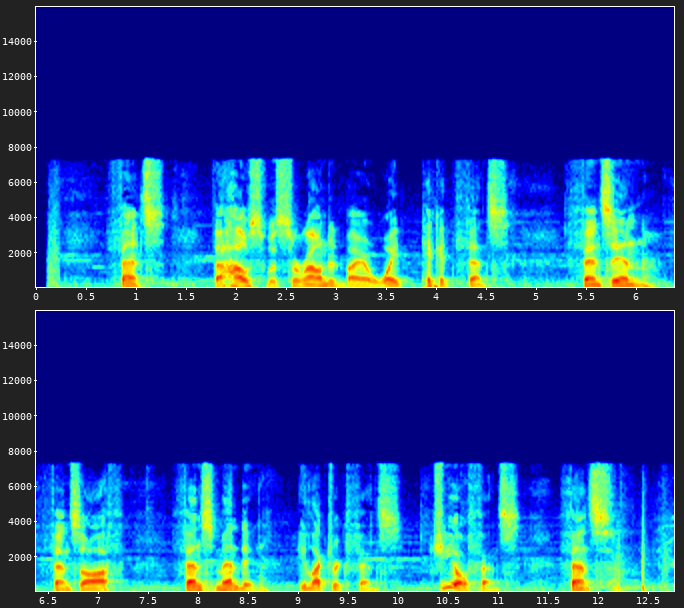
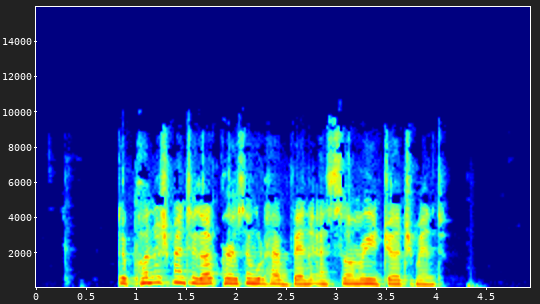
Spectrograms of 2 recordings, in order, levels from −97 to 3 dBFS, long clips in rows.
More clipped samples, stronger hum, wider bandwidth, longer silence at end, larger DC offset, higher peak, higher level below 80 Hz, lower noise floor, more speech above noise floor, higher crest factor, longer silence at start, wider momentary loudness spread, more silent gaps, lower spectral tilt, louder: neither; neither; second, 7.6 kHz vs 9.4 kHz; second, 0.1 s vs 0.9 s; neither; about the same, -2 dBFS vs -4 dBFS; first, -44 dBFS vs -62 dBFS; second, -51 dBFS vs -79 dBFS; second, 32 dB vs 60 dB; about the same, 20 dB vs 16 dB; second, 0.1 s vs 0.8 s; first, 18 LU vs 7 LU; neither; first, -6 dB/octave vs -4 dB/octave; about the same, -19 LUFS vs -19 LUFS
